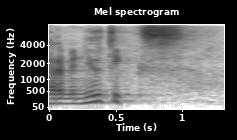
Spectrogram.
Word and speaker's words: hermeneutics: Hermeneutik orang Jerman suka membacanya hermeneutik gitu tuh. Tapi orang Inggris menyebutnya hermeneutics. Hermeneutics gitu kan ya.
